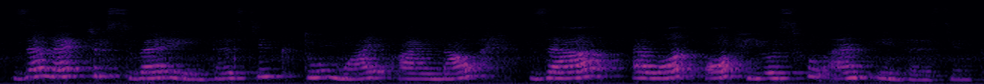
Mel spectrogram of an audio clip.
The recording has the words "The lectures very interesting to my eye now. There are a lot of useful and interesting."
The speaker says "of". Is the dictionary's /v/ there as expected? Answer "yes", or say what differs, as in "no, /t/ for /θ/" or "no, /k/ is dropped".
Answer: no, /f/ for /v/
